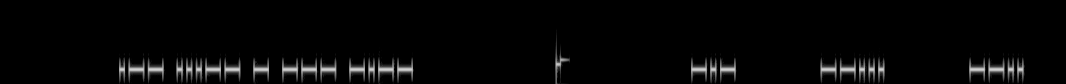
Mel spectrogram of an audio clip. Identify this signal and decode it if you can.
Morse code, heard as a keyed tone, about 25 wpm, spaced as for 15 wpm, 700 Hz. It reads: W3TOY K7Z
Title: USA Call Signs - 5 Characters - 6x Character Spacing - 25wpm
